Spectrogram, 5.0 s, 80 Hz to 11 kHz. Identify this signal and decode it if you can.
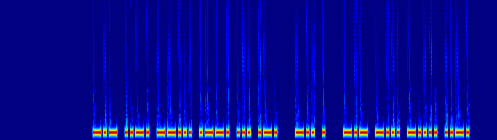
Morse code, heard as a keyed tone, about 47 wpm, 690 Hz. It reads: KF7PSR DE KB6F
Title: USA Callsign DE Callsign 45wpm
